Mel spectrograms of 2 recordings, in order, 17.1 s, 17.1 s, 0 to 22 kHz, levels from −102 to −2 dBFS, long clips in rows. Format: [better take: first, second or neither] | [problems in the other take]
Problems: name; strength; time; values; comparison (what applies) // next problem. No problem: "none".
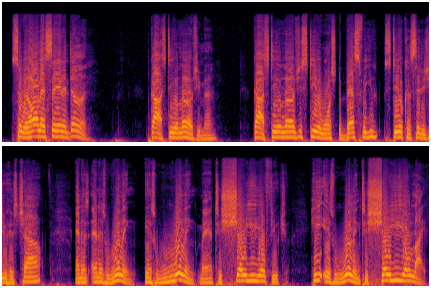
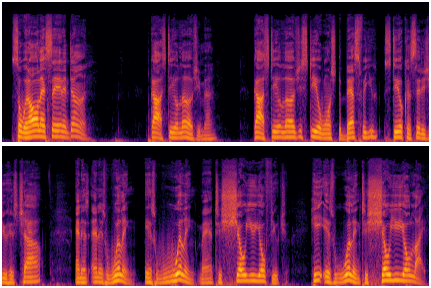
second | distortion; heavy; 7 dB below the speech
